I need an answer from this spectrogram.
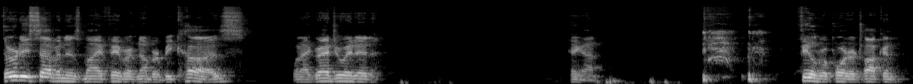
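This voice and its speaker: A man live streaming a football game, rambling casually with lots of "like" fillers and relaxed play-by-play. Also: mid-range voice, takes it slowly, pauses often. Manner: rambling, heavy use of "like" fillers.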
